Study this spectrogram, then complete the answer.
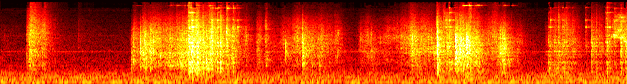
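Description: Screws being sorted out of a cluttered junk drawer, rattling and clinking in several bursts of metallic jangling with short pauses between handfuls.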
